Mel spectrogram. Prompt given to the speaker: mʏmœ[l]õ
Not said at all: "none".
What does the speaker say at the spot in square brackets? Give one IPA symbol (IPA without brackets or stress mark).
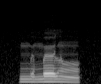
l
